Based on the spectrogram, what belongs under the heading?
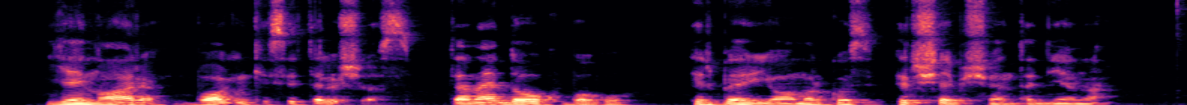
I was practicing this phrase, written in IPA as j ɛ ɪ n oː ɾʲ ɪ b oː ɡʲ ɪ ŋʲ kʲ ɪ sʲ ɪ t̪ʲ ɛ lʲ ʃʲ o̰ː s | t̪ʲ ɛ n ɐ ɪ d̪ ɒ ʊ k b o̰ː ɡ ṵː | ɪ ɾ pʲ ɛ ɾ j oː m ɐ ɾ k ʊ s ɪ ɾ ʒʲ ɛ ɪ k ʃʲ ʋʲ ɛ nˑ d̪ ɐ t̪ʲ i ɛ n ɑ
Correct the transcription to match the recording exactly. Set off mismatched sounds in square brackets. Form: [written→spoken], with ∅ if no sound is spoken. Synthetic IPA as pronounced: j ɛ ɪ n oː ɾʲ ɪ b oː ɡʲ ɪ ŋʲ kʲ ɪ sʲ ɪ t̪ʲ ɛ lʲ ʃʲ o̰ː s | t̪ʲ ɛ n ɐ ɪ d̪ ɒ ʊ k b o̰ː ɡ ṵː | ɪ ɾ pʲ ɛ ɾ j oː m ɐ ɾ k ʊ s ɪ ɾ [ʒʲ→ʃʲ] ɛ ɪ [k→p] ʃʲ ʋʲ ɛ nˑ [d̪→t̪] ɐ [t̪ʲ→d̪ʲ] i ɛ n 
